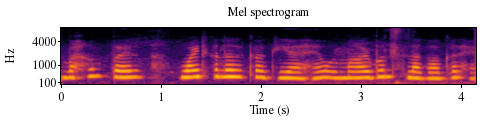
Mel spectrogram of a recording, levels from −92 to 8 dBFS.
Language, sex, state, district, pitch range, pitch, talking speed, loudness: Hindi, female, Uttar Pradesh, Lalitpur, 300-345 Hz, 315 Hz, 160 wpm, -14 LUFS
